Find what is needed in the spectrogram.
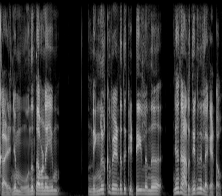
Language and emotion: Malayalam, surprised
